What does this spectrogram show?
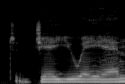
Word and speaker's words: Juan: in Spanish the J the letter J always makes a an English H sound okay it's always a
